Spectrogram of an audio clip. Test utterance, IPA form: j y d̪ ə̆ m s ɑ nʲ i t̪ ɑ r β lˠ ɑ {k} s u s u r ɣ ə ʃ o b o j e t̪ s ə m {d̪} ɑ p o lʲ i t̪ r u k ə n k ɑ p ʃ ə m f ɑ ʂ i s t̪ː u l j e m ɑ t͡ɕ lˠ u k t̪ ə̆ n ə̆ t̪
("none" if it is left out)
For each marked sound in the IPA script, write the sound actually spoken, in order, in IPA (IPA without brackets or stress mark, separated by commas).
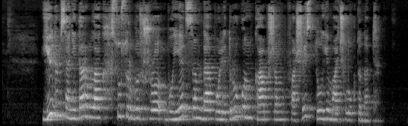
k, d̪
